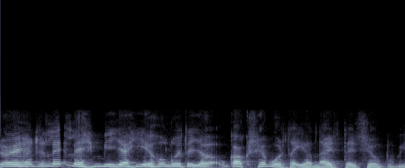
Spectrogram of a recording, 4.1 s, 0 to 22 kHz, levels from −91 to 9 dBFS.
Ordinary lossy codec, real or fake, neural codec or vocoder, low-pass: none; real; none; none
